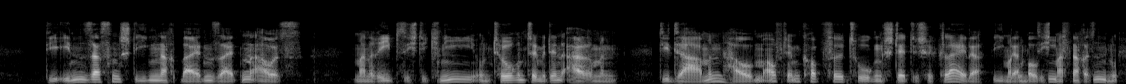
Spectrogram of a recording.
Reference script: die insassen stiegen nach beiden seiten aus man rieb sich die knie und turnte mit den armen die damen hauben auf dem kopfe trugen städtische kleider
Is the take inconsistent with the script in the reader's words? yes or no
yes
